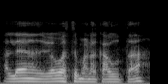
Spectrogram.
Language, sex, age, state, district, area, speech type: Kannada, male, 30-45, Karnataka, Chikkaballapur, rural, spontaneous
